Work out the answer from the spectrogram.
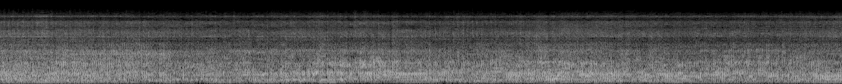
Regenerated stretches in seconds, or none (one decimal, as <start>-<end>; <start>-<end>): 1.3-4.3; 5.0-7.0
